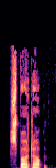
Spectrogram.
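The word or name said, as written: SPÅDOMMENES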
